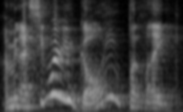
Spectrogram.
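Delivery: high, hesitant imitation of her; imitating a doubtful girl up high; high mock quote. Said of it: "She's like".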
